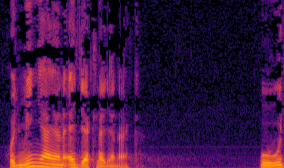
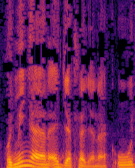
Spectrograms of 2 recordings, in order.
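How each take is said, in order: First: It is read at a slower pace. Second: It is read at a normal pace.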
